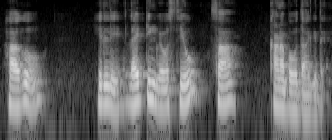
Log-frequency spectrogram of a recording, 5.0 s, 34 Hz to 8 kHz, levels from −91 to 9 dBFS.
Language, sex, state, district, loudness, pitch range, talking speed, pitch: Kannada, male, Karnataka, Bangalore, -18 LUFS, 125-155 Hz, 70 wpm, 140 Hz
